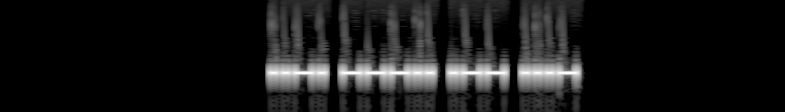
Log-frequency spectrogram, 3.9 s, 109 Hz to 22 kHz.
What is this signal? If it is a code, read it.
Morse code, heard as a keyed tone, about 40 wpm, 700 Hz. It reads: F8WV
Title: DXCC-100 Call Signs - 4 Characters - Repeated 2x - 40wpm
